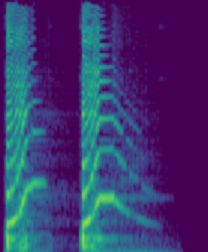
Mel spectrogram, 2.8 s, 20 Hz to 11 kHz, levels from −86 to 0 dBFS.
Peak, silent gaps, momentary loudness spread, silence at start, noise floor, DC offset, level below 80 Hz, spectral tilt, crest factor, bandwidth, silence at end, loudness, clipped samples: 0 dBFS; none; 16 LU; 0.05 s; -65 dBFS; under 0.1%; -44 dBFS; -3.5 dB/octave; 22 dB; 11 kHz; 1.05 s; -18 LUFS; under 0.1%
